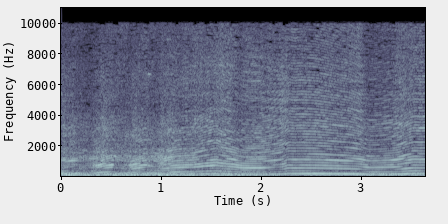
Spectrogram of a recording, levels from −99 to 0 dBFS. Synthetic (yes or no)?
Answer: no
